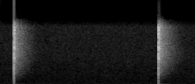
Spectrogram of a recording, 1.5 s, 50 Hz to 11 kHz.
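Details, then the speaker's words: 2010 Blitzer 8901 fence charger, 1 joule, 25-mile rating, with no light: screwdriver shorted across the terminals gives two crisp loud snaps about a second apart, about a quarter-inch spark; normal spark output. "i know it's working but let me take a screwdriver and put it across here see it's snapping just fine"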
